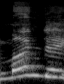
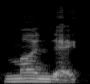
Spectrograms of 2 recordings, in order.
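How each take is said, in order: First: It sounds excited and cheerful. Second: It sounds reluctant and full of dread. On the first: The day is something to celebrate. "yay, go, way, Monday, yay, I'm so hip hop happy Monday" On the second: The day is something to dread. "people anticipate things with dread"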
